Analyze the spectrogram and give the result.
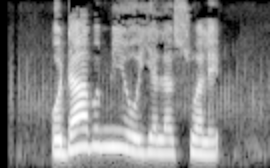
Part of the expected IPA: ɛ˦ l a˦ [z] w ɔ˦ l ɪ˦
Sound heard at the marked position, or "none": s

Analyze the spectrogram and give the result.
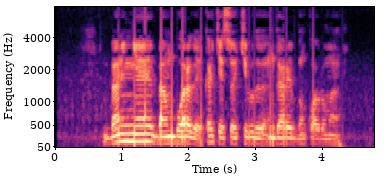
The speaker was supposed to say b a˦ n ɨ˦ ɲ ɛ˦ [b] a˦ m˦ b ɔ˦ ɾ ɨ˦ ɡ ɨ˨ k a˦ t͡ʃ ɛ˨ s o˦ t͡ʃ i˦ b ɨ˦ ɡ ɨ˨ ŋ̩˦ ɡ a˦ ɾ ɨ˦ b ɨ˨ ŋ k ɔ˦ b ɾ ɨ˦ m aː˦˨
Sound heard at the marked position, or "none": b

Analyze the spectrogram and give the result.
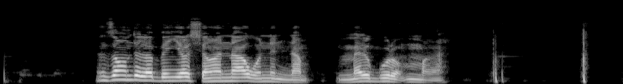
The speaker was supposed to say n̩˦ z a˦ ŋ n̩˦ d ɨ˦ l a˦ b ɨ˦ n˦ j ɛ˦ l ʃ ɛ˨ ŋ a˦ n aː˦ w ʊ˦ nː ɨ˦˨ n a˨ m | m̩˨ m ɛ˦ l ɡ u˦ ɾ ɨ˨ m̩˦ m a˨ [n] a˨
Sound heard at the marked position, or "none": ŋ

